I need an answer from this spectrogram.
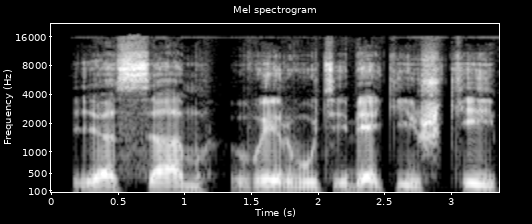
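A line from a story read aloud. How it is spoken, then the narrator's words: Hoarse rasp. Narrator (Russian): прохрипел вожак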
